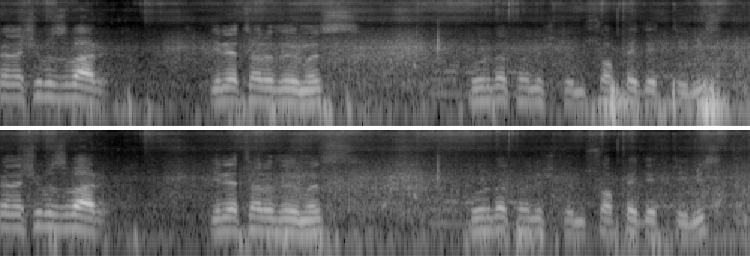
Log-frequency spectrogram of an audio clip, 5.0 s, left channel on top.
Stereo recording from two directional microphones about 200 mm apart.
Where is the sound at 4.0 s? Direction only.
20° left (ahead or behind).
